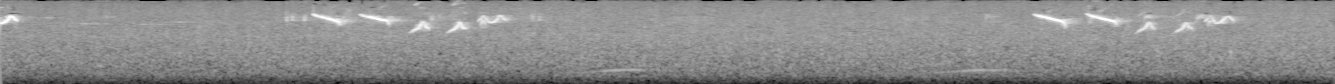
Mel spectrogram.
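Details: Cinereous tit in full varied song: two phrases about three seconds apart, each five or six high, quick, falling whistled notes, over low steady hiss.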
